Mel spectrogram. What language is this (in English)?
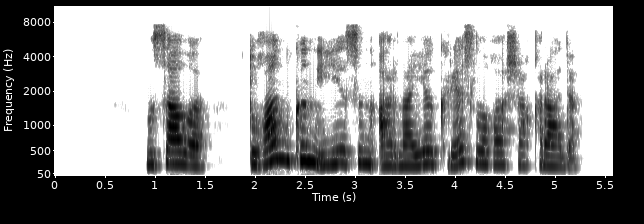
Kazakh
